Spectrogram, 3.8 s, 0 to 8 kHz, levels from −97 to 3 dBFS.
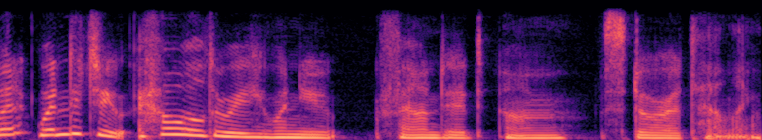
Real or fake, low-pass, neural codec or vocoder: fake; 7.2 kHz; vocoder, 44.1 kHz, 128 mel bands, Pupu-Vocoder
